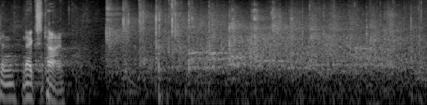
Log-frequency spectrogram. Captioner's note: applause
